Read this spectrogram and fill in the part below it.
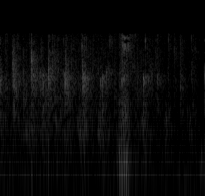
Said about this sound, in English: Give the Lord a hand clap if you believe that.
